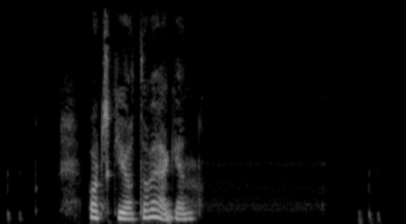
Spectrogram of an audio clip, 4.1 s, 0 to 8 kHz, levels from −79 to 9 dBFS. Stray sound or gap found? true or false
false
